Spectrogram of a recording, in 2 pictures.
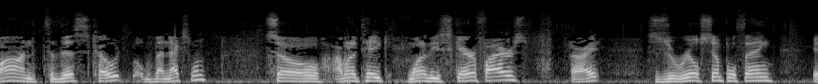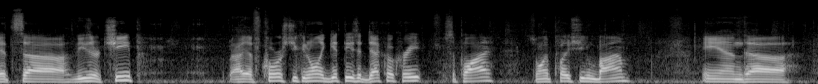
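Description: Adaptive stream starting at a low bitrate, 0 to 6.0 s: dull, artefact-heavy sound fitting a 24 kbit/s AAC start, then a sudden, gapless step up suggesting 96 kbit/s.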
